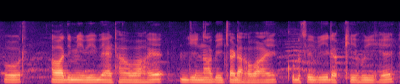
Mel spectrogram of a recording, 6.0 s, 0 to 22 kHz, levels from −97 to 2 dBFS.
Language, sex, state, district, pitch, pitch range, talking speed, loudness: Hindi, male, Uttar Pradesh, Saharanpur, 105 Hz, 105-110 Hz, 160 wpm, -19 LUFS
